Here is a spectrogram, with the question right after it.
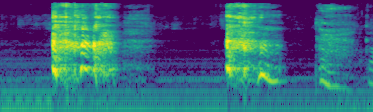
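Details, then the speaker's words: An adult gives two harsh, rough coughs with a softer trailing one, in a quiet room with a faint hum. The person says it sounds like a smoker's cough, though they quit smoking long ago. "it sounds like a smoker's cough i'm not a smoker at all used to be long time ago not now"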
